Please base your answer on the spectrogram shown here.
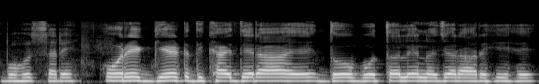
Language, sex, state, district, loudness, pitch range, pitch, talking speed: Hindi, male, Jharkhand, Ranchi, -13 LUFS, 155-165 Hz, 160 Hz, 165 wpm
